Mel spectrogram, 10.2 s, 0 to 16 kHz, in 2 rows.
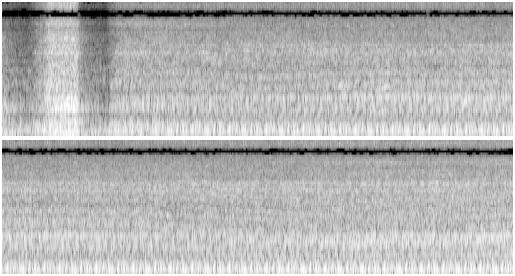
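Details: Terrex Zor plow with Detroit V8 engine, after stuck injectors were freed with WD40 and tapping: catches after a second of cranking and settles into a steady, even low diesel idle with no knocks; normal start and idle.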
